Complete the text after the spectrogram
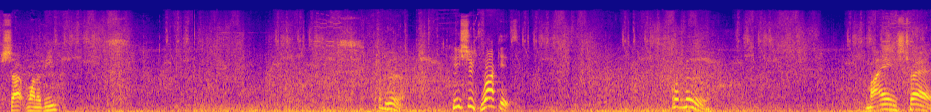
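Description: Laser guns fire in bursts.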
